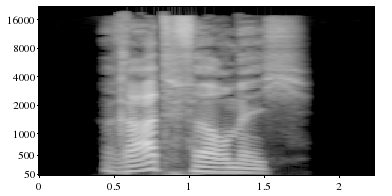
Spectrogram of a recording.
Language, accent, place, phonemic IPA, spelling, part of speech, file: German, Germany, Berlin, /ˈʁaːtˌfœʁmɪç/, radförmig, adjective, De-radförmig.ogg
- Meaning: rotiform, wheel-shaped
